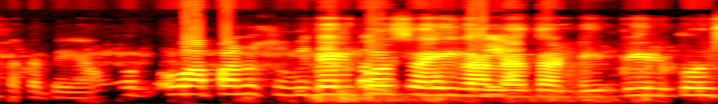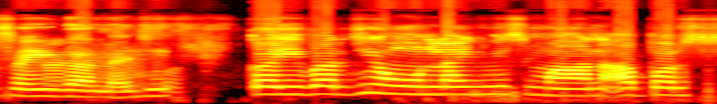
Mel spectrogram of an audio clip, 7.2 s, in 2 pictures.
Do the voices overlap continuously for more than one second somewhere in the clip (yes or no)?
no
